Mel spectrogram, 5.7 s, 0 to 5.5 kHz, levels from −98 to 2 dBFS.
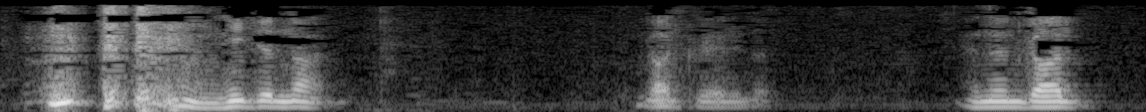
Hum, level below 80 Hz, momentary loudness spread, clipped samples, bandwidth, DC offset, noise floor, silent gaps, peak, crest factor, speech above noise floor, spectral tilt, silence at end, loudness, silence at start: none; -46 dBFS; 20 LU; under 0.1%; 5 kHz; under 0.1%; -68 dBFS; none; -6 dBFS; 20 dB; 46 dB; -8.5 dB/octave; 0.35 s; -23 LUFS; 0.2 s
